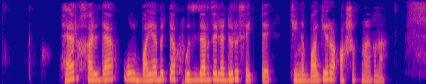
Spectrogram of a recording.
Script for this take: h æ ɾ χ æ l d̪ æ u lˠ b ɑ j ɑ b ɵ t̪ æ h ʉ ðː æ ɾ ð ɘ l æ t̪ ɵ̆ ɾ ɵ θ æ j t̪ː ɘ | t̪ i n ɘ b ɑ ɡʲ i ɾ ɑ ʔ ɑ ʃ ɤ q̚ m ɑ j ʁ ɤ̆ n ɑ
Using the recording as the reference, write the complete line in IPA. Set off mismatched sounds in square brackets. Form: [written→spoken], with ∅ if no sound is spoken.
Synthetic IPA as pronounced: h æ ɾ χ æ l d̪ æ u lˠ b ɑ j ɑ b ɵ t̪ æ h ʉ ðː æ ɾ ð ɘ l æ [t̪→d̪] ɵ̆ ɾ ɵ θ æ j t̪ː ɘ | t̪ i n ɘ b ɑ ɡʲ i ɾ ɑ ʔ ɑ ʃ ɤ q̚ m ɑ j ʁ ɤ̆ n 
